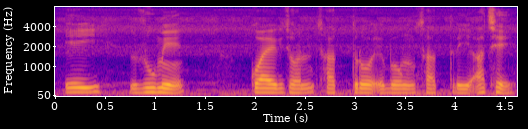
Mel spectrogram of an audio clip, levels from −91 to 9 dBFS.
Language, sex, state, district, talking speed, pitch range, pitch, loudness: Bengali, male, West Bengal, Cooch Behar, 105 wpm, 125-140 Hz, 130 Hz, -18 LUFS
